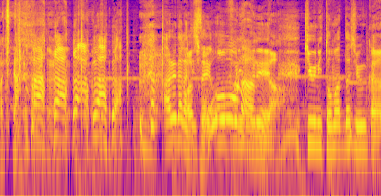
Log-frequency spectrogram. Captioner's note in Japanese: 笑い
